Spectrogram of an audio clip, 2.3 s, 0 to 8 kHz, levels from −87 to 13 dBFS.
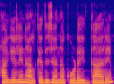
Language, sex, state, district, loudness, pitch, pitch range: Kannada, female, Karnataka, Bidar, -14 LUFS, 210 Hz, 205-220 Hz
